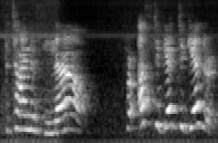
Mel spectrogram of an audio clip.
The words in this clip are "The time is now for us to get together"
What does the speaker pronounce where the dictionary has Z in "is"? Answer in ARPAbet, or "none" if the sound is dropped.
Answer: Z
